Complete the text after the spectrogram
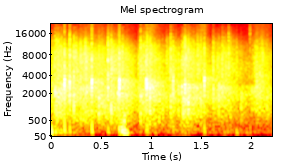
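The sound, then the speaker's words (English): An audience breaks into steady applause for the team after their time with the kids, a dense wash of many hands clapping at once, with a few sharper claps standing out from the crowd noise. “Can we give the team one more big round of applause for that wonderful time with the kids?”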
